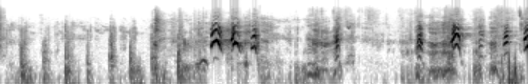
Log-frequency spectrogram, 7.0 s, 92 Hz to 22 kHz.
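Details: At Torgo Talu farm in Estonia, Welsh Terriers Zorro and Zula at play give sharp, rising squealed yips in short runs, mixed with rapid pattering, rustling and soft huffs; recorded with an Insta360 Go2.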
